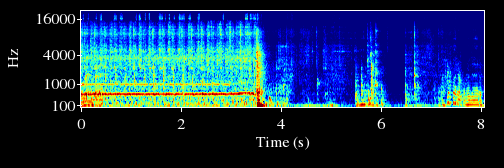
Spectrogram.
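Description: A sewing machine stitching a crossbody bag runs in a loud, steady whirring drone for several seconds, then stops abruptly, leaving quieter handling clicks and rustles.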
